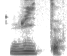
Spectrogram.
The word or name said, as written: huit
